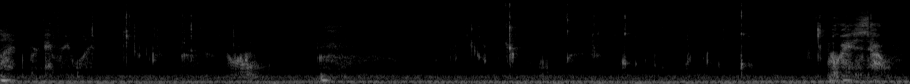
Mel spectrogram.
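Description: Close, wet chewing of grape Big League Chew shredded bubblegum, with soft smacking and squishing at an intimate whisper level, punctuated by a few brief louder mouth sounds.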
